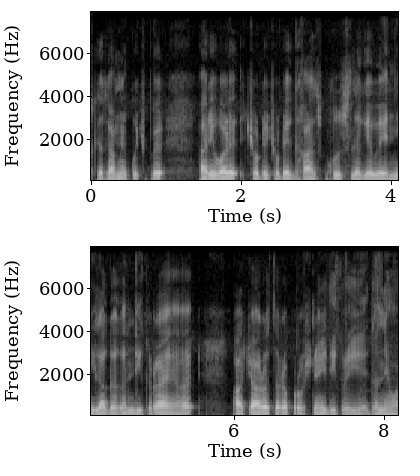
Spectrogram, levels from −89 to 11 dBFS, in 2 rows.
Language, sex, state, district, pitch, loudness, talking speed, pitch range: Hindi, male, Maharashtra, Aurangabad, 95 Hz, -23 LUFS, 175 wpm, 95-100 Hz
